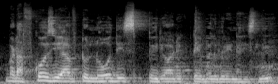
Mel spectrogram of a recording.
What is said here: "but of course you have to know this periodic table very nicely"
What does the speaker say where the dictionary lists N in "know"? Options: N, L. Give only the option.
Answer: L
